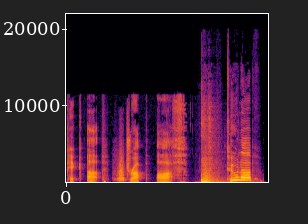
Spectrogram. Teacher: Tune up. Notice that the stress falls on the preposition for verbs.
